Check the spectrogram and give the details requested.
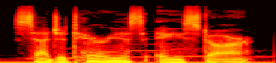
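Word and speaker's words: Sagittarius A*: We call it Sagittarius A, pronounced Sagittarius A star.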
